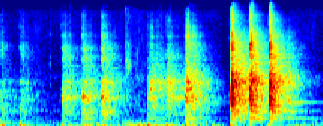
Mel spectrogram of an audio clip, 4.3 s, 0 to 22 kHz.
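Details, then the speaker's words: Honda VTX1800 with Vance & Hines Big Shots exhaust, a few hundred miles in: sharp metallic taps on the heat shield, each followed by a ringing, buzzing rattle, because straps holding the shield are missing; rattle shows at certain RPM ranges. "it is missing some of the straps that hold the exhaust shield onto the exhaust and it is causing a pretty annoying rattle noise."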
